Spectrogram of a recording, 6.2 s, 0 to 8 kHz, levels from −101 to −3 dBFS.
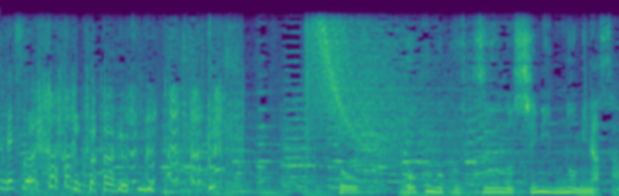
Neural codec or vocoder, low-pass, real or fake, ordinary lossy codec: none; 7.2 kHz; real; none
